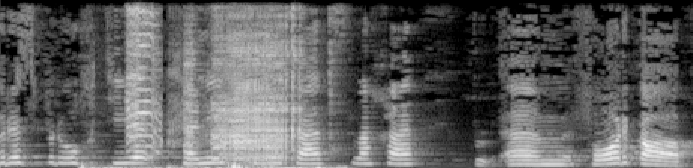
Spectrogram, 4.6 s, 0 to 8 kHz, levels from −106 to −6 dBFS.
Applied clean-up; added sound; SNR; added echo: classical method log-MMSE.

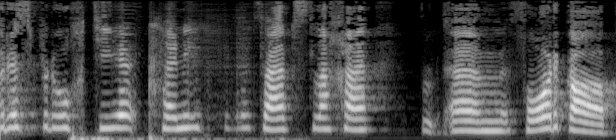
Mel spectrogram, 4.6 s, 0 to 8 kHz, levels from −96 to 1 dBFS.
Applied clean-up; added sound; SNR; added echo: neural mask model DeepFilterNet 3.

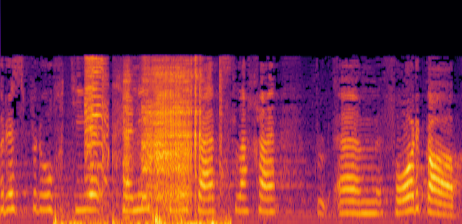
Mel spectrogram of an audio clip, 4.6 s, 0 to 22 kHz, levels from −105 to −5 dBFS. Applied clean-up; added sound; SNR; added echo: none; Squeak; -2 dB; none.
